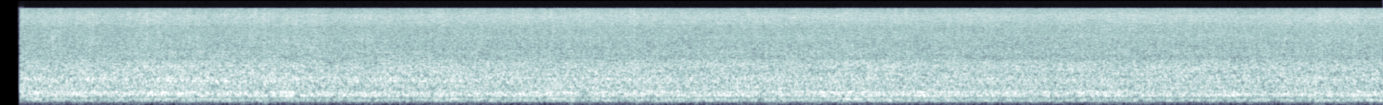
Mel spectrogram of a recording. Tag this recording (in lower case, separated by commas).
bee or wasp, fly, insect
